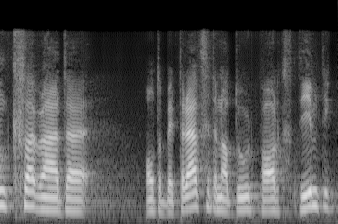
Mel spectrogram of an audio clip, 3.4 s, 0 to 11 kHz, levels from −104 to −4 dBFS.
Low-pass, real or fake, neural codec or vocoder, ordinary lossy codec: 7.2 kHz; fake; codec, 16 kHz, 1 kbps, X-Codec, WavLM features, trained on Multilingual LibriSpeech; none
